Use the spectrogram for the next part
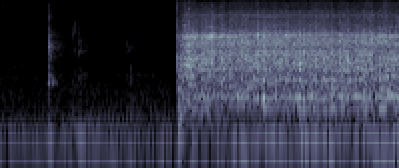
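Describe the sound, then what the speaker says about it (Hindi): A kitchen blender whirring through small orange pieces for juice, kicking in abruptly after a couple of faint clicks and then running loud and steady to the end. "अब हम इसका जूस निकाल लेते हैं ब्लेंडर में डाल के।"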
